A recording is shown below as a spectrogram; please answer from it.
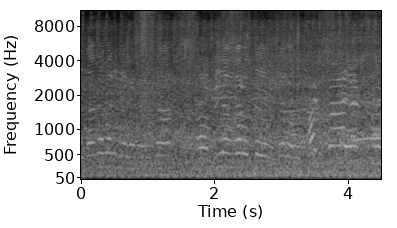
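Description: A racing boat's engine drones at full speed during a boat race between Al Madina and New Uronto Balaka, a dense low roar with wind buffeting, overlaid by loud shouting voices from the crowd or commentator.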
